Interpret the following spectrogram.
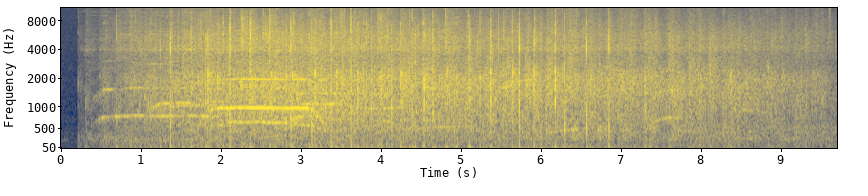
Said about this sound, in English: Would the entire class please stand to applaud Miss Stewart and Miss Hooten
